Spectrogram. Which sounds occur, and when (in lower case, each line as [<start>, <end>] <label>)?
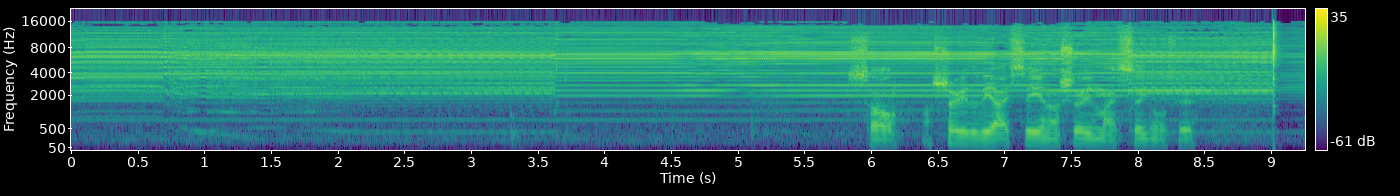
[0.00, 9.25] chirp tone
[0.00, 9.25] mechanisms
[5.09, 5.15] tap
[9.02, 9.08] tick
